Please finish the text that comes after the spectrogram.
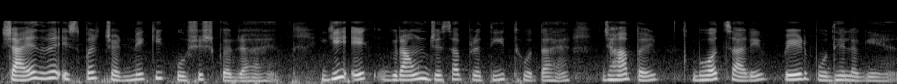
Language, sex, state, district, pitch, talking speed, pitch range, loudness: Hindi, female, Haryana, Charkhi Dadri, 210 Hz, 165 wpm, 190-235 Hz, -18 LUFS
